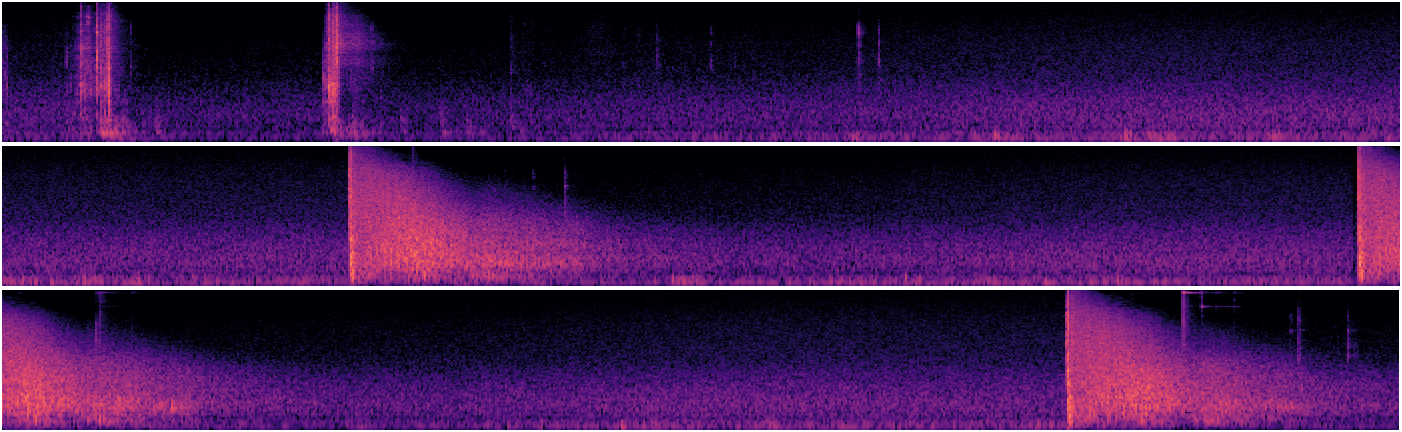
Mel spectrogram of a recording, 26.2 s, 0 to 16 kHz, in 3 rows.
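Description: An AR-15 rifle with a Davidson Defense 5.56 upper fires three single shots, about six to seven seconds apart. Each shot is followed by a long echo that fades over a second or two. Two sharp clicks come before them, near the start.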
